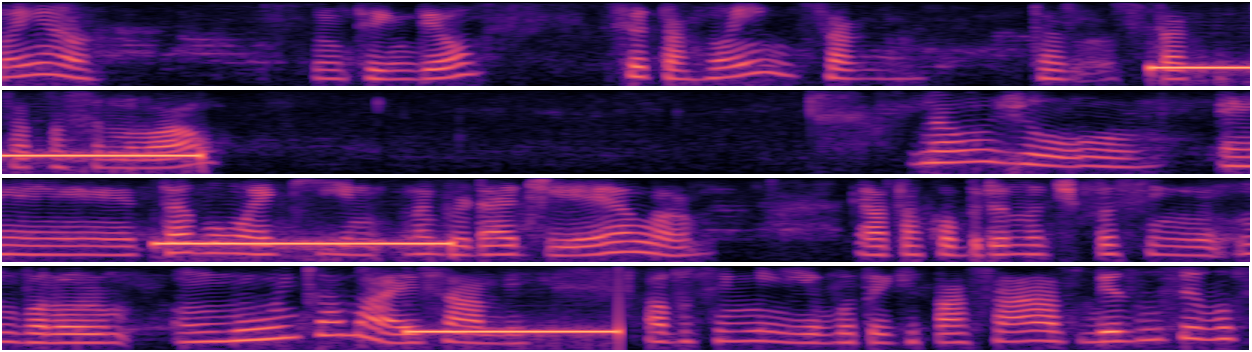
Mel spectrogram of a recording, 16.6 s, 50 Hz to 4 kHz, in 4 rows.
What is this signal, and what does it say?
Ringback tone (Europe, 425 Hz), with speech.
